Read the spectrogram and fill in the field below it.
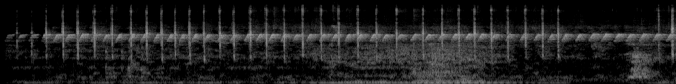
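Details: Ciwah in full, lively song, kept as a model for training other songbirds: a fast, steady train of sharp high chirps on one pitch, about four a second, over a low rumble.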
